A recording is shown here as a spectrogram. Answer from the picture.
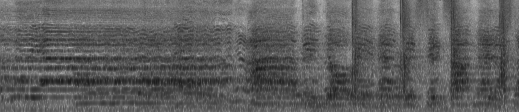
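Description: Mixed choir singing a cappella: a long held chord for about three seconds, then a new phrase, with rhythmic hand-clapping joining in about four seconds in.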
